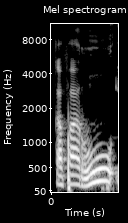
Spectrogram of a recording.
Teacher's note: یہاں پہ واؤ مدہ، ایک الف کے برابر کھینچیں گے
